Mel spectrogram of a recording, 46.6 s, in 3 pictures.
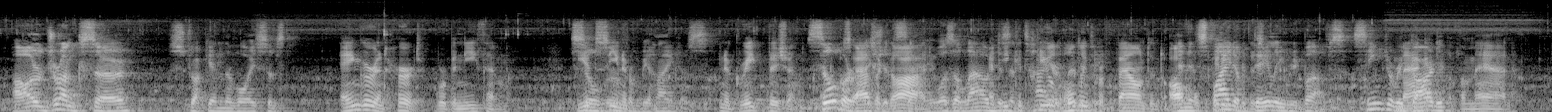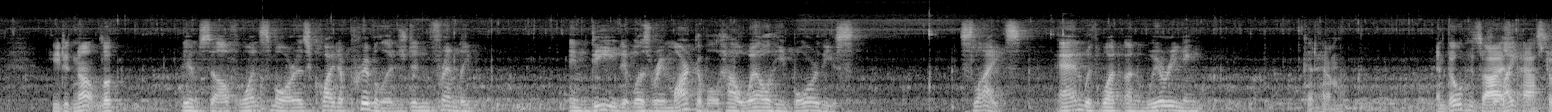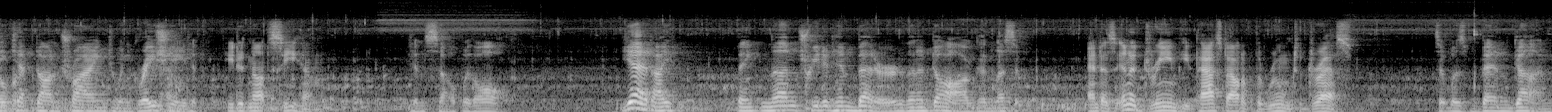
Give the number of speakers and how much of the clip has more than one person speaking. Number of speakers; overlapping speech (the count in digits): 2, about 15%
